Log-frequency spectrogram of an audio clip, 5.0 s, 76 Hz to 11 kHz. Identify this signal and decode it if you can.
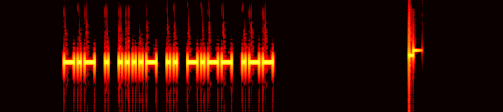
Morse code, heard as a keyed tone, about 36 wpm, 700 Hz. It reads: KE4IYW
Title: USA Call Signs - 6 Characters - 2x Character Spacing - 35wpm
